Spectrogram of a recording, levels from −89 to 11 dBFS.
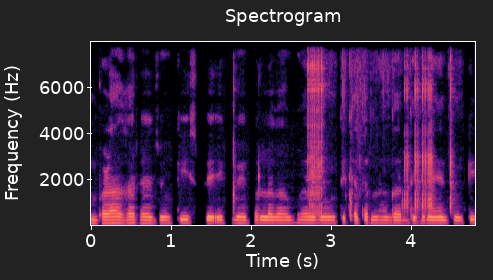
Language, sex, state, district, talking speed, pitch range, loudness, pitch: Hindi, male, Bihar, Araria, 260 wpm, 130-135 Hz, -19 LUFS, 130 Hz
